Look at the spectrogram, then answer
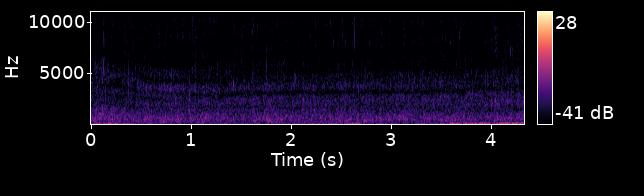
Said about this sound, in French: Et voilà, on a pu, faire une petite douche avec euh, notre poche à eau en l'accrochant au toit de la voiture. C'est assez pratique. Enfin, douche euh, entre guillemets.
